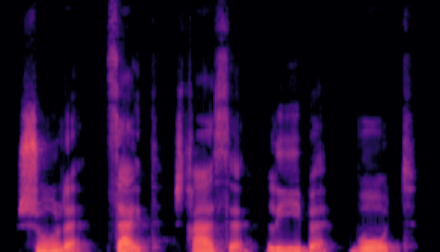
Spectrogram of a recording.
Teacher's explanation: Sh at the start of Schule, the t sound for the Zeit, the sharp s in Straße, the long e in Liebe, and the long o in Boot.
